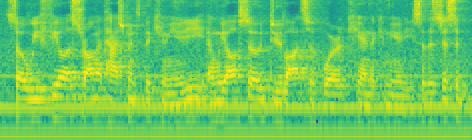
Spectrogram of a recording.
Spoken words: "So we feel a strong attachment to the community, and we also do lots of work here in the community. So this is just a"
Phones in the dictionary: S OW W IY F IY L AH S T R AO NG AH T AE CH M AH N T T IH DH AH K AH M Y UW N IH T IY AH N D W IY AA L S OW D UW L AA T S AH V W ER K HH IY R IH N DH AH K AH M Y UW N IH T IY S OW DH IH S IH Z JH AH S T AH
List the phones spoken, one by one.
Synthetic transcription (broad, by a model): S OW W IY F IY L AH S T R AO NG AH T AE CH M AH N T T IH DH AH K M Y UW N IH T IY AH N W IY AA L S OW D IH L AA T S AH V W ER K HH IY R IH N DH AH K M Y UW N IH T IY S OW DH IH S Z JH AH S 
